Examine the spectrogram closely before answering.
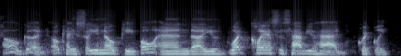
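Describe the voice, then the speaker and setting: A man's voice: mid-range voice, lively intonation, measured pace, a bit bright. New Jersey man teaching, slightly muffled. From New Jersey, USA. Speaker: college instructor. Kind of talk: informal online class teaching. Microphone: online class call. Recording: dull, band-limited online class audio.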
